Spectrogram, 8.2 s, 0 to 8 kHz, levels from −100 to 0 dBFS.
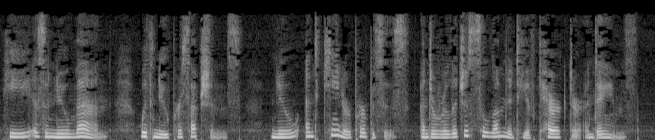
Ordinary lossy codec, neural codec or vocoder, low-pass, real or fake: MP3, 32 kbps; vocoder, 22.05 kHz, 80 mel bands, Vocos; 7.2 kHz; fake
